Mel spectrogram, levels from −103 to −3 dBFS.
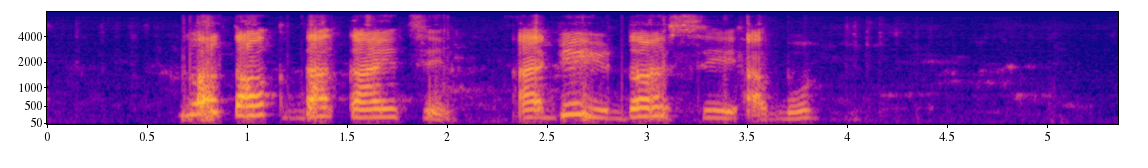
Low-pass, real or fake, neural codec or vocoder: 7.2 kHz; fake; vocoder, 22.05 kHz, 80 mel bands, HiFi-GAN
